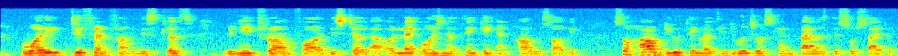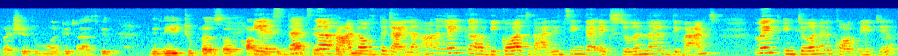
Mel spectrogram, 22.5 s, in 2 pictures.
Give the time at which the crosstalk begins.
14 s

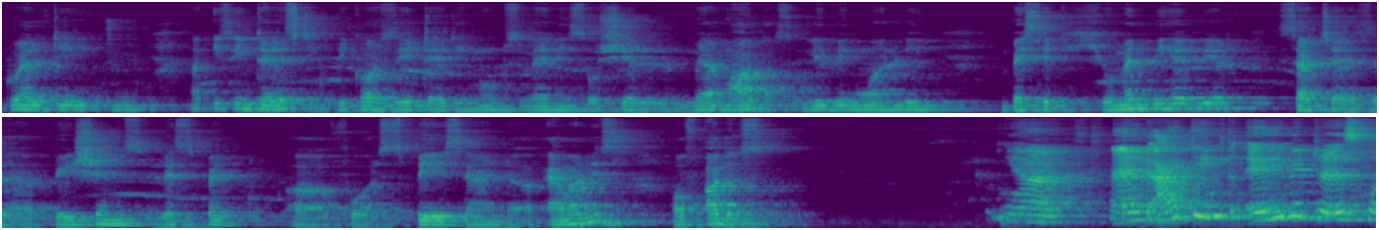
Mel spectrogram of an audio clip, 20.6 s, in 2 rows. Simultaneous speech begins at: none

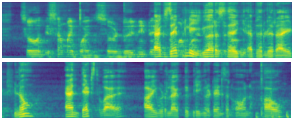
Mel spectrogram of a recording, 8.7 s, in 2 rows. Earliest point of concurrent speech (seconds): 2 s

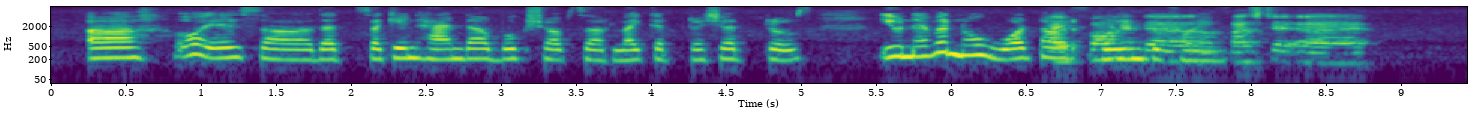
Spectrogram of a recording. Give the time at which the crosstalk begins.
7 s

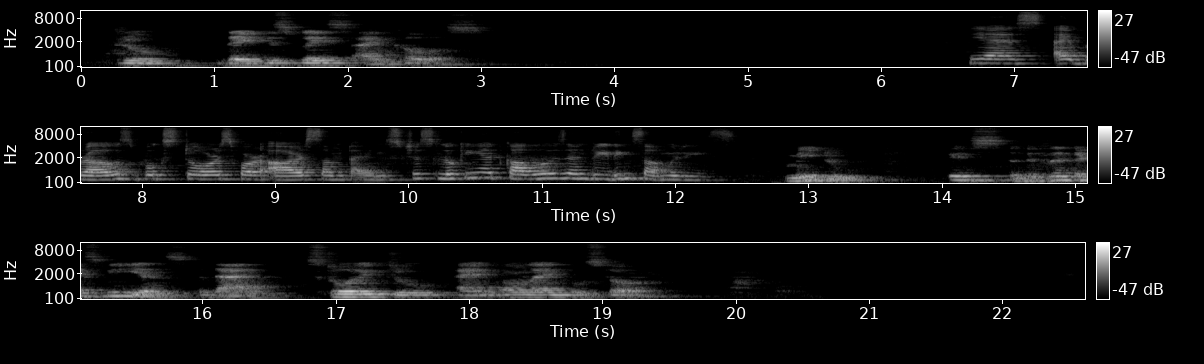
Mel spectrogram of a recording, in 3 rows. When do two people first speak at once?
none

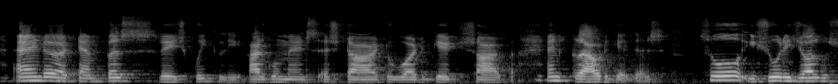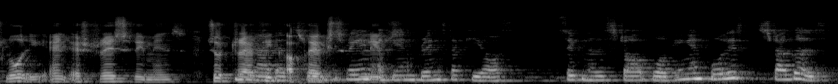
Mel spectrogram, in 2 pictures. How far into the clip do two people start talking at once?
11 s

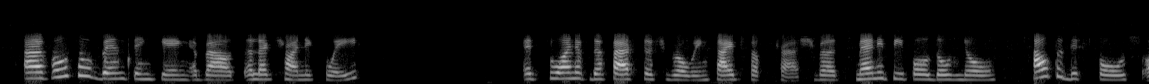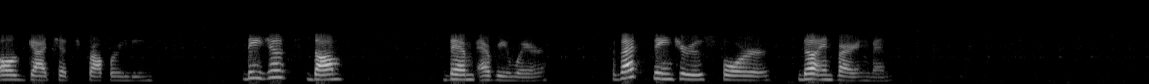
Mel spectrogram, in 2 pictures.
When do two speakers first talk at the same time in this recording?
none

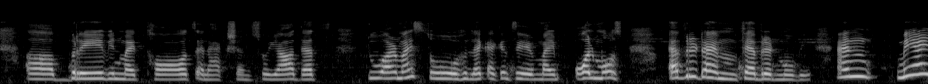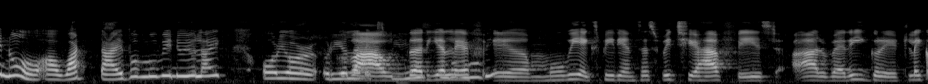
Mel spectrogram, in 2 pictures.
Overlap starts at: 13 s

